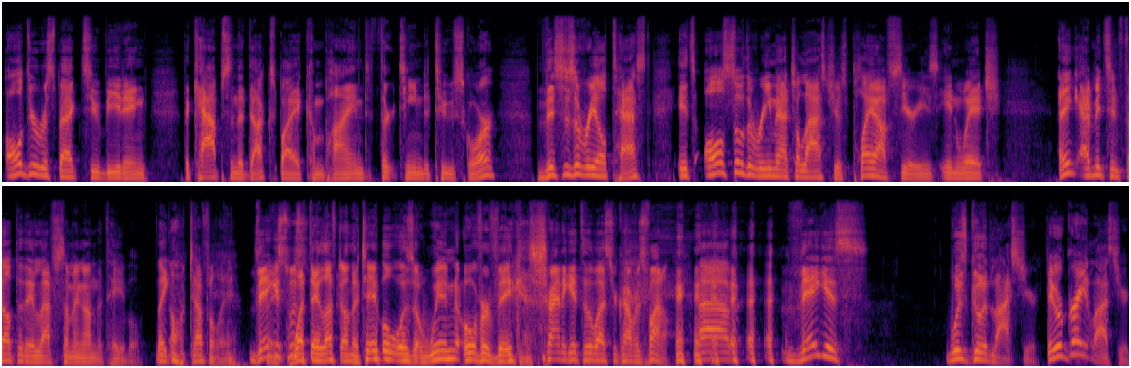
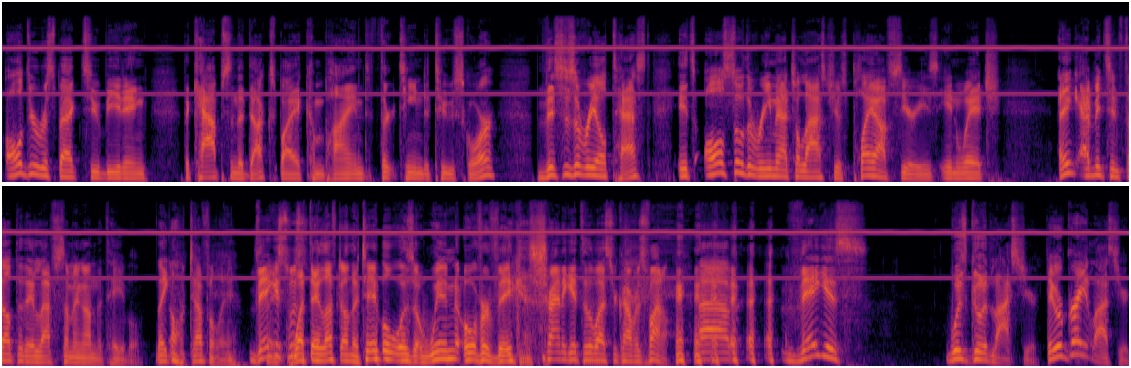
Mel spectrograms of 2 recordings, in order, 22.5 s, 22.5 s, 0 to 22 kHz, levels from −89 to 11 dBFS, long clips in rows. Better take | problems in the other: first | high-pitched whine; loud; throughout; 7.5 kHz, 8 dB below the speech

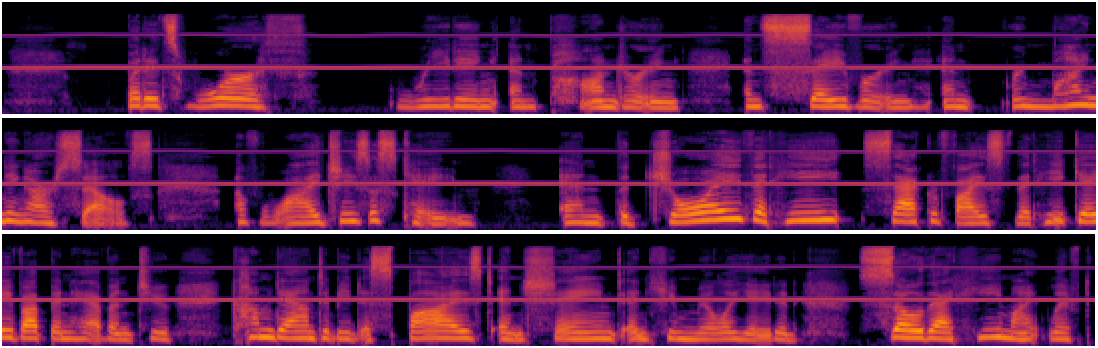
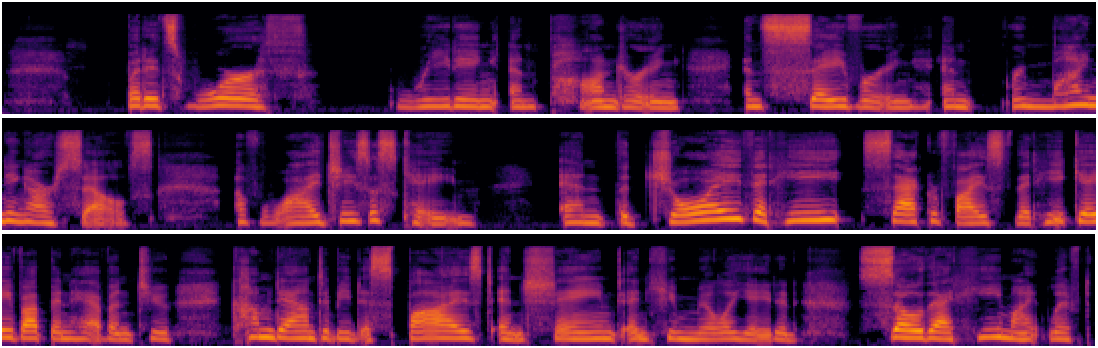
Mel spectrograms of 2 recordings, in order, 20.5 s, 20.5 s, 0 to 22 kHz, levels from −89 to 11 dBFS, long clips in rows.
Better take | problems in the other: second | high-pitched whine; noticeable; throughout; 2.5 kHz, 15 dB below the speech

